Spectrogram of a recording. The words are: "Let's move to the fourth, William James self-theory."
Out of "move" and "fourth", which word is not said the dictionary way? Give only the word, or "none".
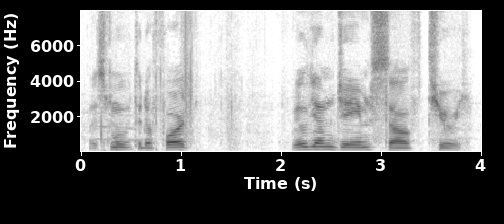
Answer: fourth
